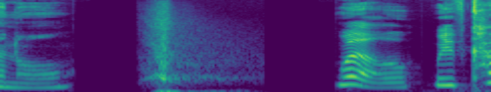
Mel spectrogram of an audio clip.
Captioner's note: whoosh Sound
